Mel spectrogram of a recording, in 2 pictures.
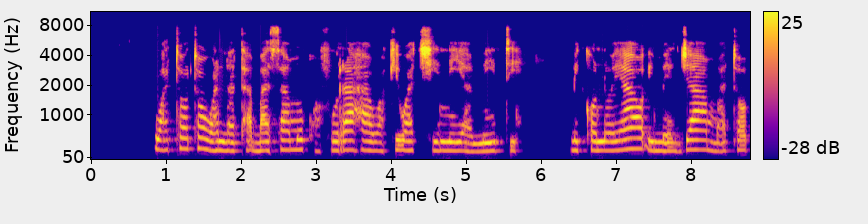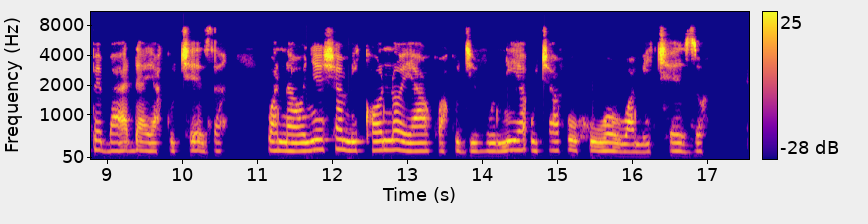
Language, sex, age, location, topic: Swahili, female, 25-35, Nakuru, health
